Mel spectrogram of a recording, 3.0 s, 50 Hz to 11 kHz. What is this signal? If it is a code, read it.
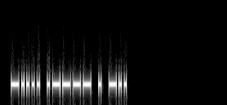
Morse code, heard as a keyed tone, about 36 wpm, 700 Hz. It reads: 61ED
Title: Four Challenging Letter-Number Combinations 35wpm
